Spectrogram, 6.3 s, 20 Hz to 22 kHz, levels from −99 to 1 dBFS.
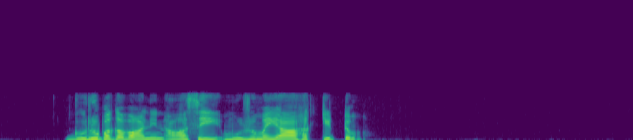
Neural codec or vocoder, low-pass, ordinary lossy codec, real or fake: none; 7.2 kHz; none; real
